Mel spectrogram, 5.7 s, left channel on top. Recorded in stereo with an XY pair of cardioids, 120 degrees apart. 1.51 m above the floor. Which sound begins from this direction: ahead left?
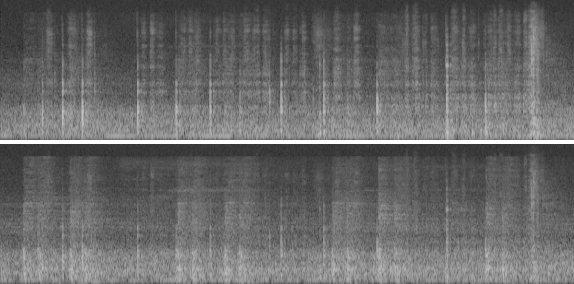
Writing, at 0.4 s.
